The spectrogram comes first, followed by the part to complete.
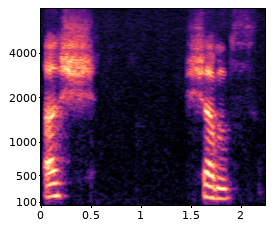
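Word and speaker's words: الشمس: And when you read it, you actually read it as ash shams.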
